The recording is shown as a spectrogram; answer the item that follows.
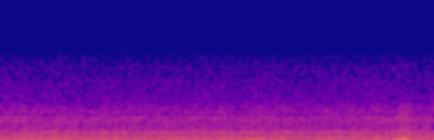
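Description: Near silence: a faint, steady hiss of room tone.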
